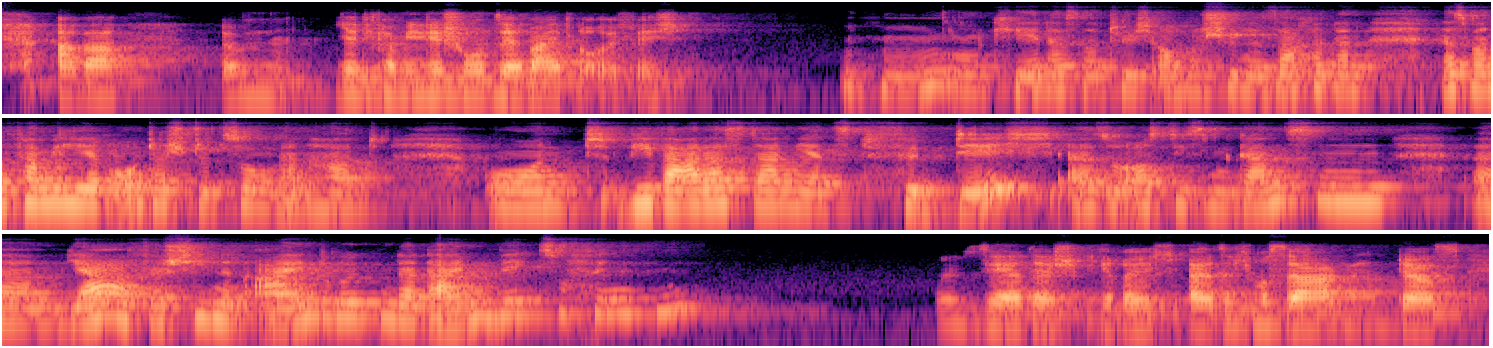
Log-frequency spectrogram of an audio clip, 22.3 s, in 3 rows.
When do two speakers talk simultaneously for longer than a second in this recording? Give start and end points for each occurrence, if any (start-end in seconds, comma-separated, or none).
none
